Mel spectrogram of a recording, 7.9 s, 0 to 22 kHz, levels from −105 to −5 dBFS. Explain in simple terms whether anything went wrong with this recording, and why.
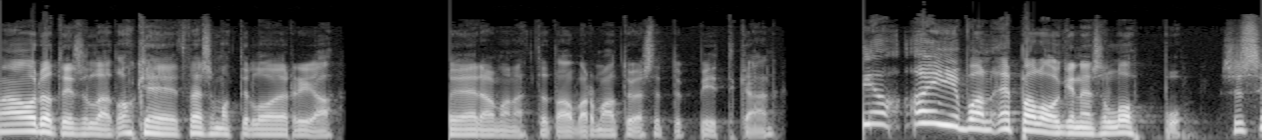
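Speech restarts abruptly after two short pauses, at 2.57 s and 5.18 s, with the first quarter-second or so missing each time. This is a clipped start after a pause: the playback device dozes off during the silence and needs time to wake.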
